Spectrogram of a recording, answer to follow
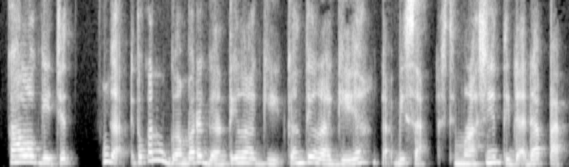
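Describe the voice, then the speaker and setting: A woman pediatrician gives a relaxed health talk to parents. Her voice is mellow and warm, sitting a little high. She chats along, tags her sentences and slips into little acted-out quotes. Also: fairly quick. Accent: Indonesian. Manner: chatty, repeats tag "ya" and "gitu", acts out quotes.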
